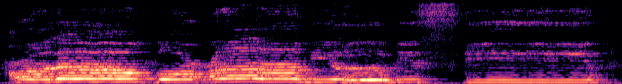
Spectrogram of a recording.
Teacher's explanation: huruf ta-nya dibaca tafkhim tebal, fathah 1 harokat dengan posisi bibir bawah kita agak tertutup dan posisi lidah kita di langit-langit atas. Kemudian huruf ainnya ditekankan, fathah 2 harokat karena setelahnya ada alif.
